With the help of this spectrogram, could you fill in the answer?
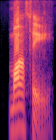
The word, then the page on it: mothy: American English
